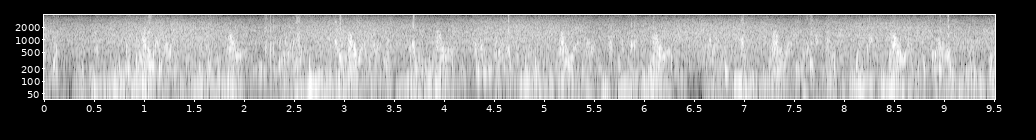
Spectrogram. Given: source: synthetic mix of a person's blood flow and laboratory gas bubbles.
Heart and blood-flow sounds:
Doppler ultrasound of blood flow; precordium
0.07-0.17 s: bubbles
0.33-1.20 s: bubbles
1.41-1.78 s: bubbles
2.14-2.71 s: bubbles
2.90-3.03 s: bubbles
3.41-3.49 s: bubbles
3.63-3.98 s: bubbles
4.06-4.12 s: bubbles
4.28-4.50 s: bubbles
4.55-5.04 s: bubbles
5.28-5.33 s: bubbles
5.63-5.96 s: bubbles
6.03-6.20 s: bubbles
6.79-7.05 s: bubbles
7.52-7.75 s: bubbles
7.87-7.95 s: bubbles
8.09-8.29 s: bubbles
8.46-8.54 s: bubbles
8.62-8.71 s: bubbles
8.77-9.13 s: bubbles
9.20-9.33 s: bubbles
9.45-9.52 s: bubbles
From the record:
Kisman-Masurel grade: 342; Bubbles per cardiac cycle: rolling drumbeat, 9 or more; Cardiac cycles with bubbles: 100%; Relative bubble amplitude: moderate (0.250 to 0.450); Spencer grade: 3 (all of the cardiac periods contain showers or single bubble signals, but not dominating or overriding the cardiac motion signals); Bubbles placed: anywhere in the cardiac cycle

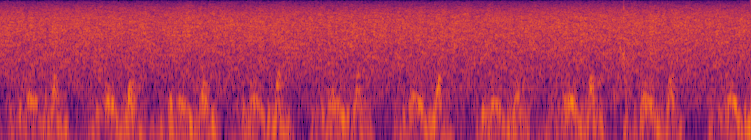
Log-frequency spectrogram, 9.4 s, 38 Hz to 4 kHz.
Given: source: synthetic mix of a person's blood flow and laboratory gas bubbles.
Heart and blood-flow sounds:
Doppler ultrasound of blood flow; precordium
7.68-7.88 s: bubbles
From the record:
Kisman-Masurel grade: 111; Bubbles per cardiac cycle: 1 to 2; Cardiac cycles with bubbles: 1 to 10%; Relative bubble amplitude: barely perceptible (0.100 to 0.250); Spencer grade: 1 (occasional bubble signal discernible with the cardiac motion signal, with majority of cardiac periods free of bubbles); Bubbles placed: anywhere in the cardiac cycle

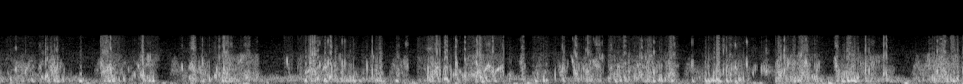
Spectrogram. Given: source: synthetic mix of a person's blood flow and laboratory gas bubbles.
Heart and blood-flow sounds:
Doppler ultrasound of blood flow; subclavian vein
0.00-0.86 s: bubbles
1.00-1.60 s: bubbles
1.78-2.60 s: bubbles
2.83-2.93 s: bubbles
2.97-3.88 s: bubbles
3.92-4.09 s: bubbles
4.16-5.14 s: bubbles
5.18-5.27 s: bubbles
5.31-6.80 s: bubbles
6.88-7.72 s: bubbles
7.75-8.25 s: bubbles
8.32-8.96 s: bubbles
9.15-9.63 s: bubbles
From the record:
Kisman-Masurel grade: 444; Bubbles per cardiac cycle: continuous sound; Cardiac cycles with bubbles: 100%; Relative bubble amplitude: maximal (0.775 to 0.999); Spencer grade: 4 (maximum detectable bubble signal sounding continuously throughout systole and diastole of every cardiac period, and overriding the amplitude of the normal cardiac signals); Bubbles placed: anywhere in the cardiac cycle

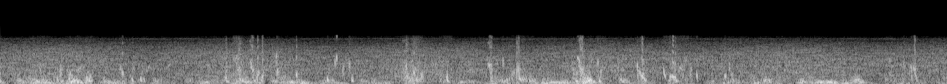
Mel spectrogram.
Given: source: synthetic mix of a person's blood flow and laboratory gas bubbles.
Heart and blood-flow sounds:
Doppler ultrasound of blood flow; precordium
0.00-0.05 s: bubbles
0.38-0.95 s: bubbles
1.18-1.73 s: bubbles
2.21-2.68 s: bubbles
2.73-3.06 s: bubbles
3.25-3.58 s: bubbles
3.98-4.27 s: bubbles
4.38-4.52 s: bubbles
4.86-5.35 s: bubbles
5.69-6.07 s: bubbles
6.18-6.25 s: bubbles
6.34-6.49 s: bubbles
6.59-7.01 s: bubbles
7.22-7.38 s: bubbles
8.84-8.93 s: bubbles
9.01-9.22 s: bubbles
From the record:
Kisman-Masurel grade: 233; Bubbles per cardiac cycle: several, 3 to 8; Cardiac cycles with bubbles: 50 to 99%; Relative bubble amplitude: loud (0.450 to 0.775); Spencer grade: 3 (all of the cardiac periods contain showers or single bubble signals, but not dominating or overriding the cardiac motion signals); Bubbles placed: anywhere in the cardiac cycle

